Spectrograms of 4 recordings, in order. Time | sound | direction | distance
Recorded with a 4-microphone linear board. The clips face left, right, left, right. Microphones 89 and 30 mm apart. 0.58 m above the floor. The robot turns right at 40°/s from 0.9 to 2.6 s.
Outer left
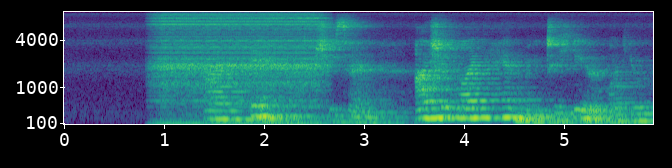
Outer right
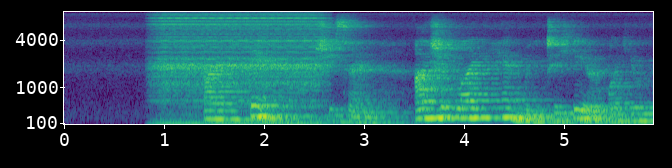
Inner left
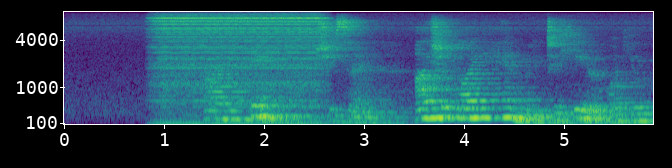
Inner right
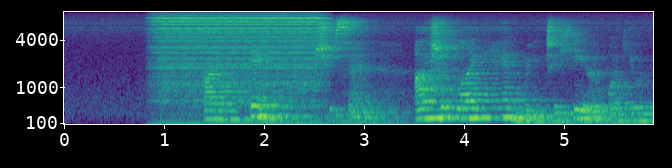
1.4 | a woman speaking | 85° right | 1.1 m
